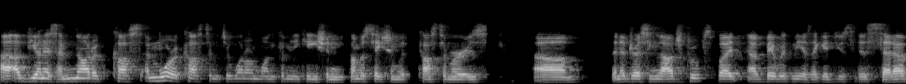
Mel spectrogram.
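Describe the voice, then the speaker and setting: Delivery comes at a very fast pace with a French accent. The intonation is monotone and flat. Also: man, medium pitch for a man. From France. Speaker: transit customer advocate. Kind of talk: presentation. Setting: video call.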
